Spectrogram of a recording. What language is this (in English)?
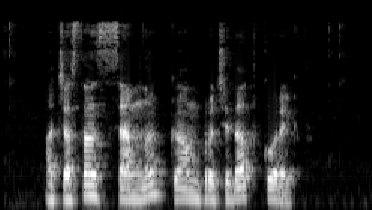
Romanian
